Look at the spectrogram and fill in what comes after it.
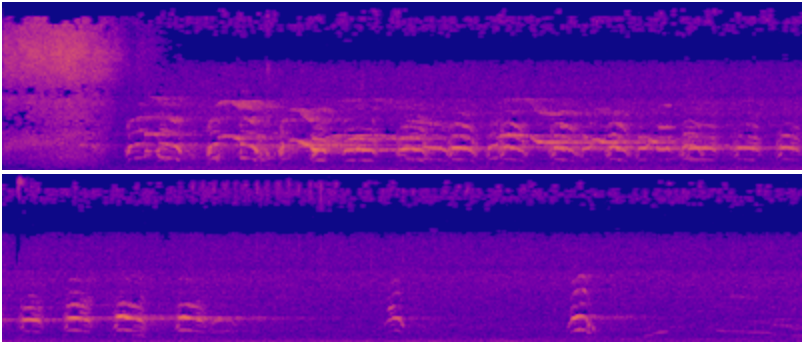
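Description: Birds calling: a busy run of short, high, repeated calls overlapping for several seconds, thinning out to a few single calls near the end.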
